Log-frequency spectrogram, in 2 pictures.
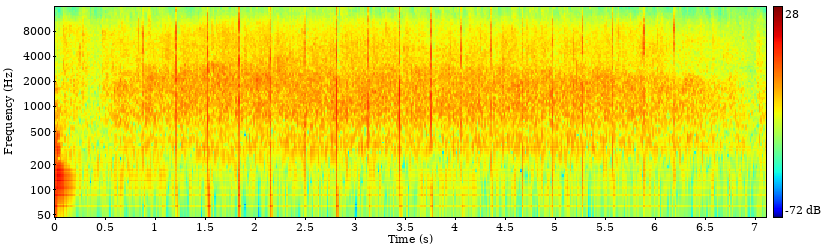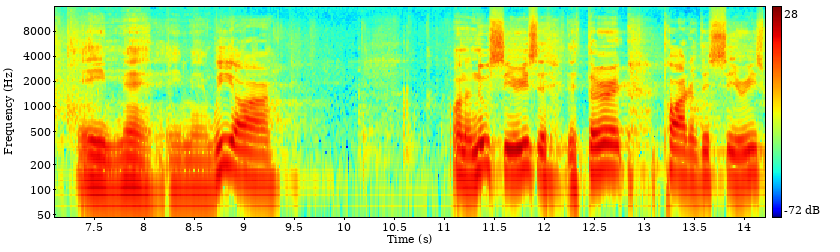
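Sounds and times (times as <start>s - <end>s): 
audience clapping hands in praise: 0.0s - 7.3s
speech: 7.3s - 9.4s, 11.1s - 14.2s.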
